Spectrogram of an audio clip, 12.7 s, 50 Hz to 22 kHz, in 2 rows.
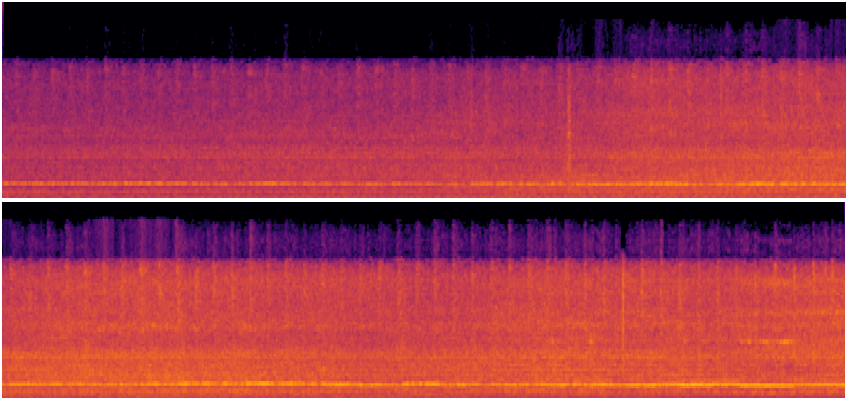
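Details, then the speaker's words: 2007–2014 GMC Yukon 6.2L V8, first start after fuel injector cleaning and O-ring/seal replacement: idle with a faint whine and a slightly uneven, lumpy beat. No active leaks seen. Rough idle. "sounds like she's needing a little bit of help i'm gonna rev the motor a little bit"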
